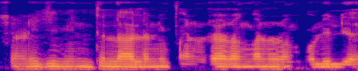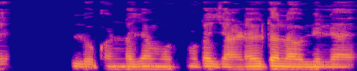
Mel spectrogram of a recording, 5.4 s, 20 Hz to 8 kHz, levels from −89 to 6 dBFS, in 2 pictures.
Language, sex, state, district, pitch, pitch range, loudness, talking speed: Marathi, male, Maharashtra, Nagpur, 105 Hz, 105-110 Hz, -20 LUFS, 155 wpm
